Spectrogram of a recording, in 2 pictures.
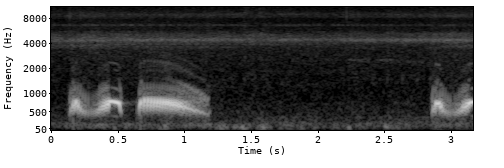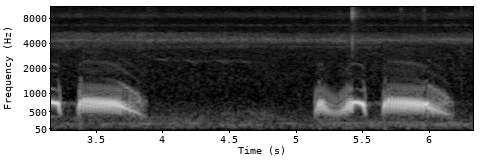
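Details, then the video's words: Decoy call of a spotted dove, kuk 1 style, used to attract wild birds: three low mellow phrases, each a quick double note followed by a longer falling coo, about two seconds apart. "SUARA PANCINGAN BURUNG TEKUKUR,KUK 1 DI RANTING &TANAH"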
